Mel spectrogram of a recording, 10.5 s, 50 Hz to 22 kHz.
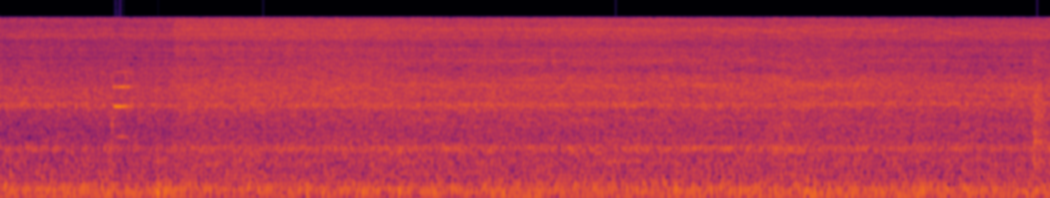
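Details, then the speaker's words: Live demo of QuickSleeper 5 intraosseous (osteocentral) anesthesia on a dentist patient: steady high-pitched whirring hiss of the handpiece rotating its needle to perforate bone at the septum toward the apices; patient warned of vibration and sound. "okay i will start driving out by the patient you will feel a little bit vibration and sound don't worry"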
